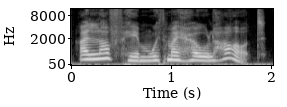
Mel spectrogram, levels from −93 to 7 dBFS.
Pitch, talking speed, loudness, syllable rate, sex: 225 Hz, 205 wpm, -16 LUFS, 4.5 syllables/s, female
